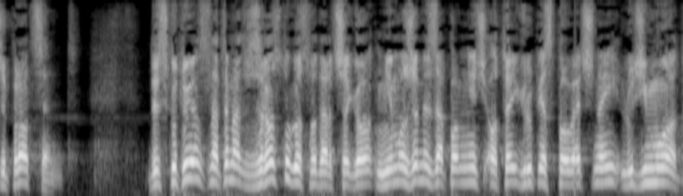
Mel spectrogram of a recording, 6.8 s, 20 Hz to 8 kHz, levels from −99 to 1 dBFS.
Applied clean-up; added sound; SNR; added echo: neural mask model DeepFilterNet 3.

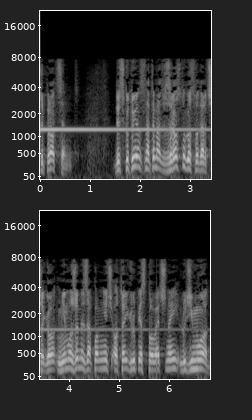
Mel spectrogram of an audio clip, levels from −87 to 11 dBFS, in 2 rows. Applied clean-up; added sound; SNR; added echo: none; Wind chime; 7 dB; none.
